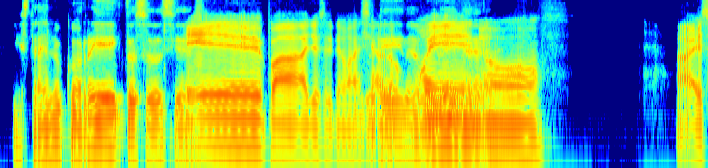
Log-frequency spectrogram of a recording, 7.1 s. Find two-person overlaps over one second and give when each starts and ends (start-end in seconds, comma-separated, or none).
3.5-5.1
